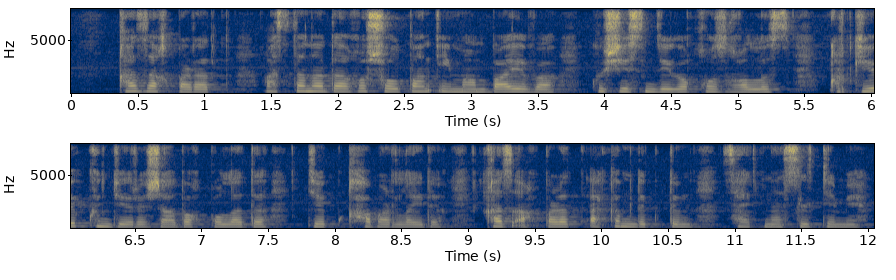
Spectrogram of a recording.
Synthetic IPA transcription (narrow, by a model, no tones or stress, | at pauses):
qʰɑzɑqpɑɾɑt̪ | ɑst̪ɑnɑd̪ɑʁəʃolˠpɑnijmɑmbɑje̞vɑkʲʰɵʃe̞sɪnd̪e̞ɡʲɪqʰo̞zʁɑlˠəskʲʰʏɾkʲijekʲʰːʏnd̪e̞ɾɪʒɑbəq̚bolˠɑd̪əd̪̥e̞p̚χɑbɑɾlˠɑjd̪əqʰɑzɑ̰qpɑɾɑt̪ækʲɪmd̪ɪkt̪ɪŋsɑjt̪ənɑsɪlt̪e̞me̞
